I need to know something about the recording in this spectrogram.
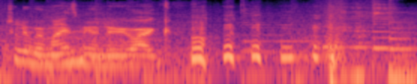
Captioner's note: laughs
